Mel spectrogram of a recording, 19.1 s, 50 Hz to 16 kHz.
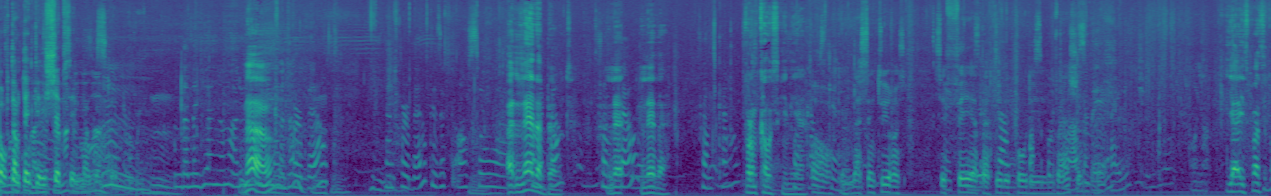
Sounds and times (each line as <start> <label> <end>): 0.0 guide translates for us chief's questions 1.7
0.0 greeting her 11.5
11.2 guide translates for us chief's questions 17.2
